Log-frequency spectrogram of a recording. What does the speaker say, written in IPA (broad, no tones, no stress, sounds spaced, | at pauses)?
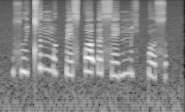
sʷ i cʰ ə ŋ͡m ɤ k͡p e s qʷ ɤ ʔ ə s e ŋ͡m ə ç k͡p o s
